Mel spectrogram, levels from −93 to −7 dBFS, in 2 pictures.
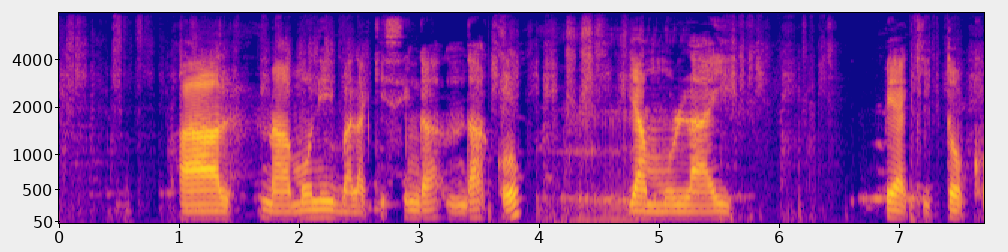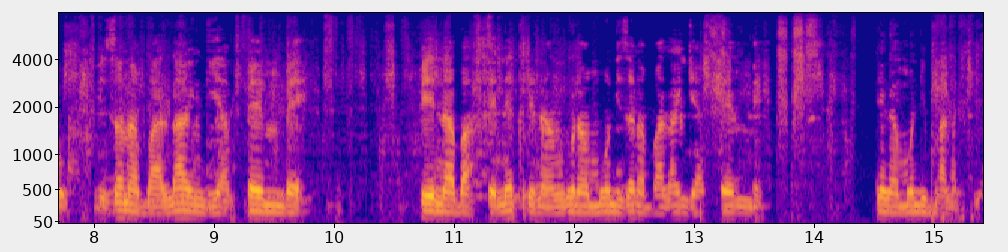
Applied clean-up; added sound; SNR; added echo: neural mask model RNNoise.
